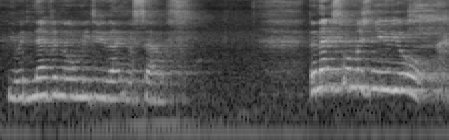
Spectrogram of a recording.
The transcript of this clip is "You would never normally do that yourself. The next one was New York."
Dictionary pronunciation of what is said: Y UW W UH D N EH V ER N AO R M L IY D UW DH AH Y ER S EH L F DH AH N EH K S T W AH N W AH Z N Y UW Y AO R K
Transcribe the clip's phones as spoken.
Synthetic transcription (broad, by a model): Y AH W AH D N EH V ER N AO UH M IY D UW DH AH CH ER S EH L F DH AH N EH K S T W AH N W AH Z N Y UW Y AO K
